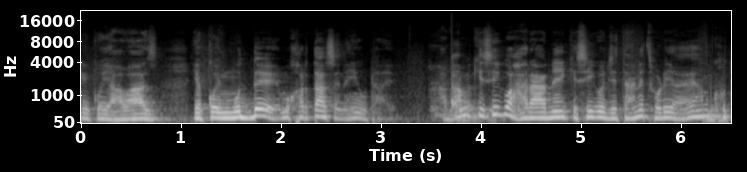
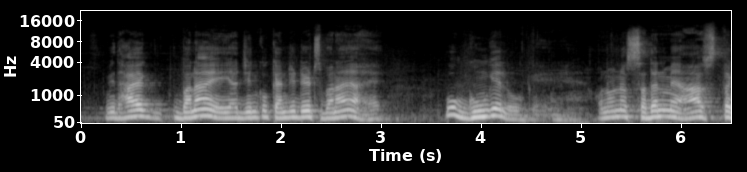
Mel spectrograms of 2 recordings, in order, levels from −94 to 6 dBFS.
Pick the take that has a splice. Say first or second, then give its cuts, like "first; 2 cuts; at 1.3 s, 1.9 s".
first; 1 cut; at 3.7 s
